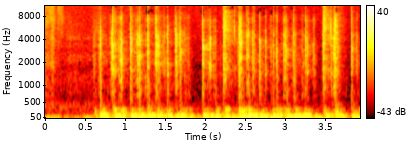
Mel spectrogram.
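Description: Fingertips of both hands type rapidly on the keys of a full-size black plastic Microsoft keyboard resting on a table. After a quieter first half second, a dense, steady stream of short tapping clicks follows, each with a brief bright click over a deep, dull thump that dies away almost at once.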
